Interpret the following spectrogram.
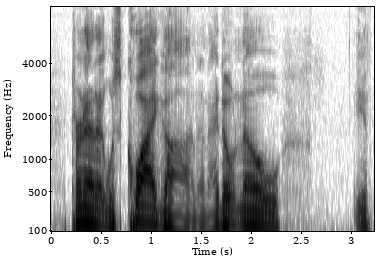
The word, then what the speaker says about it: Qui-Gon: I thought it was Qui-Gon. Turned out it was Qui-Gon, and I don't know if that's an improvement.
